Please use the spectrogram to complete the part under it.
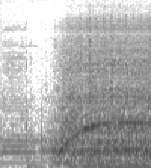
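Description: A sewing machine motor runs while stitching fabric, its whine climbing in pitch as it speeds up, then settling into a steady, fairly quiet hum with a rapid mechanical rattle.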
